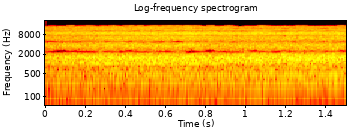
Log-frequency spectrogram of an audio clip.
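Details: 1998 Honda Civic EX, high mileage, after cylinder head diagnosis and engine service: even, steady idle hum with no knocks, ticks or misses; engine running smoothly and healthy.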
